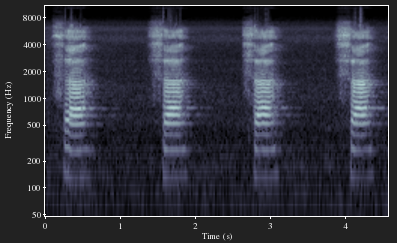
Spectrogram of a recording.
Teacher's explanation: আমাদের জিহ্বার আগা সামনের দুই দাঁতের আগার সঙ্গে লাগবে, লেগে নরম সুরে হালকা করে আওয়াজ হবে সা, সা, সা, সা, এভাবে।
